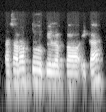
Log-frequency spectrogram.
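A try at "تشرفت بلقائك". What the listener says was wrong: La. Tasharraftu biliqa'ik. La, turun. Tasyarraftu biliqa'ik. Nah, jadi kalau seandainya memberikan pernyataan, turun nadanya. Tapi ketika bertanya, naik. Nah, tasyarraftu biliqa'ik.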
